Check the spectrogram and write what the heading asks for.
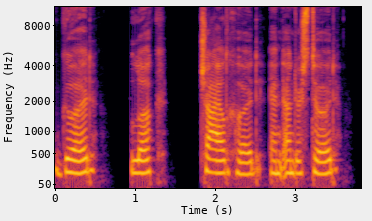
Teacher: the lips are very rounded and the tongue is relaxed the back of the tongue is raised and slightly higher than for the o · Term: uh as in good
